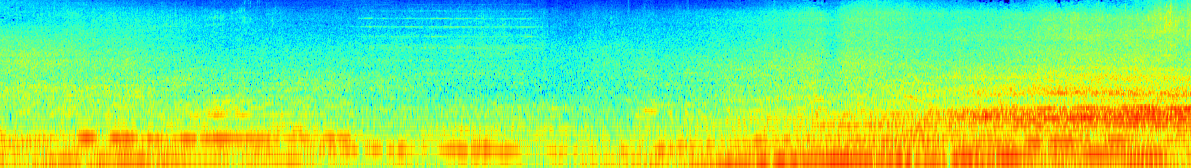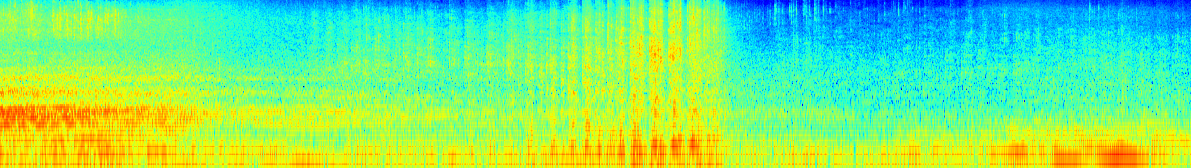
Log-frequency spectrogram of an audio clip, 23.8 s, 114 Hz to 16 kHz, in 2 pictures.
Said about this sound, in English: saloon cars from the 1950s, racing sports cars. Slithering a little bit as they do a 90 degree turn.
